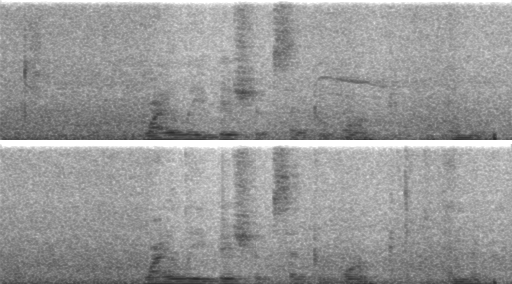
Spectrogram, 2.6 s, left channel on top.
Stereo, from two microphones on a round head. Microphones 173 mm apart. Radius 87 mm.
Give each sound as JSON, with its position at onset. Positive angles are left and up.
{"t": 0.7, "sound": "a man speaking", "side_deg": 0, "distance_m": 1.8}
